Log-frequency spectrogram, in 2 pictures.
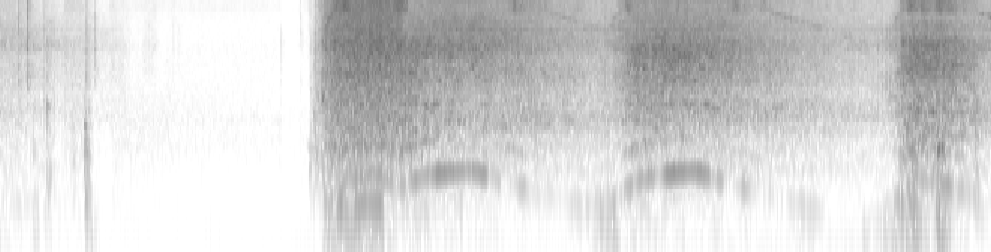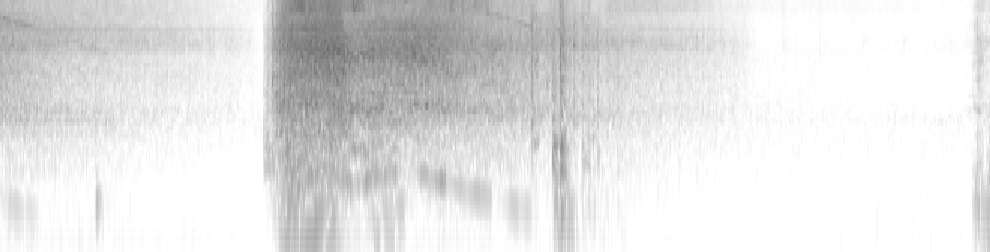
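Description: A power drill backs screws out of a CRT set being dismantled for recycling, whining in three separate loud bursts with rising and falling pitch sweeps, broken by short pauses and a few faint clicks.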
